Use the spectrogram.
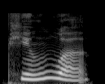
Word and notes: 平稳: píng wěn

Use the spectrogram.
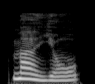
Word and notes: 漫游: màn yóu

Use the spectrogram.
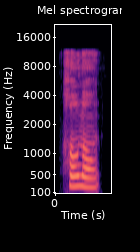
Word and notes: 喉咙: hóu lóng

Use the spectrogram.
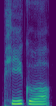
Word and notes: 皮革: pí gé

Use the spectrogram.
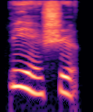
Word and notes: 劣势: liè shì

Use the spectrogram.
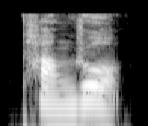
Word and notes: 倘若: tǎng ruò

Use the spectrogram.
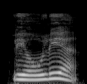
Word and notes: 留恋: liú liàn

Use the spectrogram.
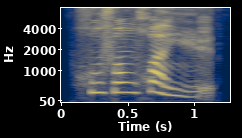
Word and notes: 呼风唤雨: hū fēng huàn yǔ

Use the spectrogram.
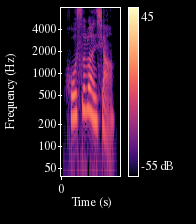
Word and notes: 胡思乱想: hú sī luàn xiǎng

